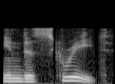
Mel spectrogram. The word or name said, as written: indiscreet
